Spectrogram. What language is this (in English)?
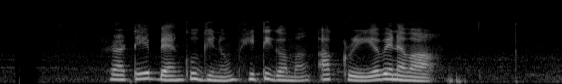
Sinhala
